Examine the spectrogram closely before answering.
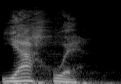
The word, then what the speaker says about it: Yahweh: ele é chamado de, alguns leem Yahvé, né, se fosse traduzido para o português de forma seca, mas a pronúncia seria Yahweh.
